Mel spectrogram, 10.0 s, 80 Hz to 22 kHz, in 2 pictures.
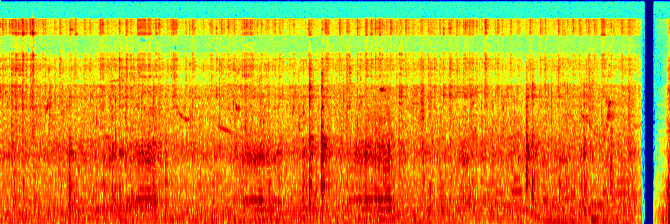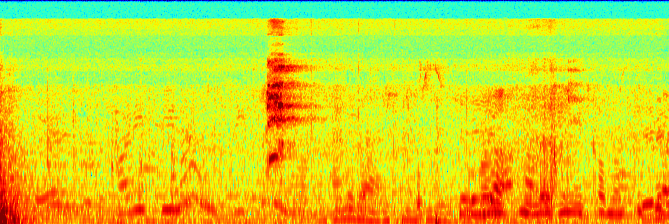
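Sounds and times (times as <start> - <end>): bicycle clicks and rattles: 0.0 - 4.8.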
